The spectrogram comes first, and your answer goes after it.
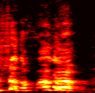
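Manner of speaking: high, loud mock yell; yelling at the bird. Friend yelling at a tweeting bird, loud high shout. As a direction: bark it at the noisy bird. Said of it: "He sounded like Joe from".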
